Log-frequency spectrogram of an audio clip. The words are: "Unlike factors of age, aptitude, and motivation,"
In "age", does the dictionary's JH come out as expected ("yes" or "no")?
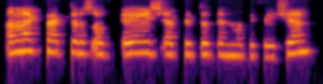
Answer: yes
